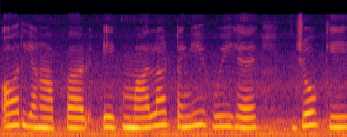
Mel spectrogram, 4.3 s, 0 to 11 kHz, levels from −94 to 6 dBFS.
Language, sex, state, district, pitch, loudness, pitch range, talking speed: Hindi, female, Bihar, Madhepura, 250 Hz, -13 LUFS, 240-285 Hz, 150 wpm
